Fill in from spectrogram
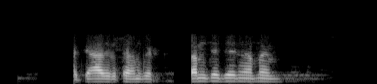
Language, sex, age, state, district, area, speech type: Hindi, male, 45-60, Uttar Pradesh, Lucknow, rural, conversation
